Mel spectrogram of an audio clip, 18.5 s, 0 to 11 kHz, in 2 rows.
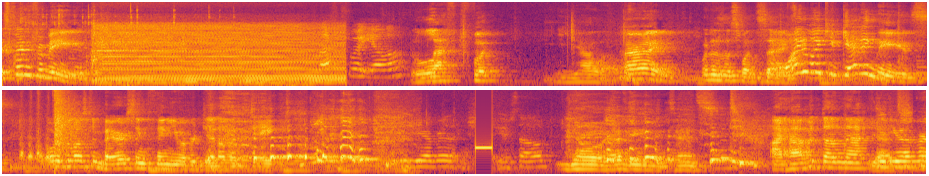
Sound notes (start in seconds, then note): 0.5 guitar music sound; 11.4 laughter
